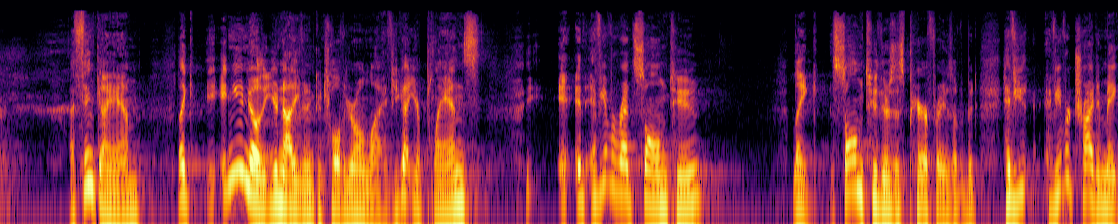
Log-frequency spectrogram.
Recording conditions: large echoing room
